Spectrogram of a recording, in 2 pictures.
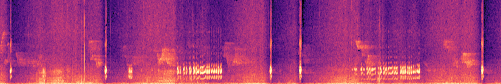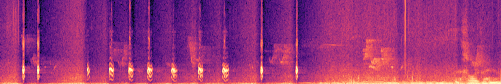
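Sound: wild turkey gobbling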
